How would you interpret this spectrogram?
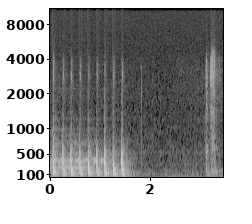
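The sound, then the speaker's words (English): A rapid, even run of about eight soft knocks on an apartment door, a short silence, then a quick pair of knocks again, with no voices. “Then as he prepares a drink, there is a soft knock at his door.”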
